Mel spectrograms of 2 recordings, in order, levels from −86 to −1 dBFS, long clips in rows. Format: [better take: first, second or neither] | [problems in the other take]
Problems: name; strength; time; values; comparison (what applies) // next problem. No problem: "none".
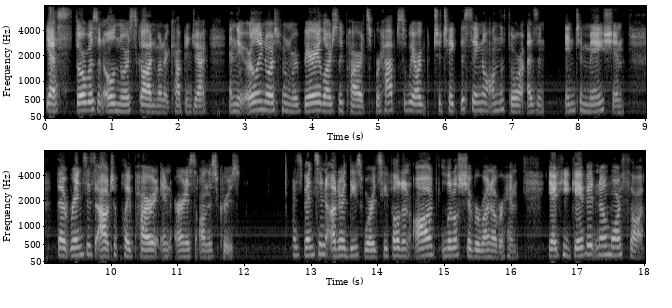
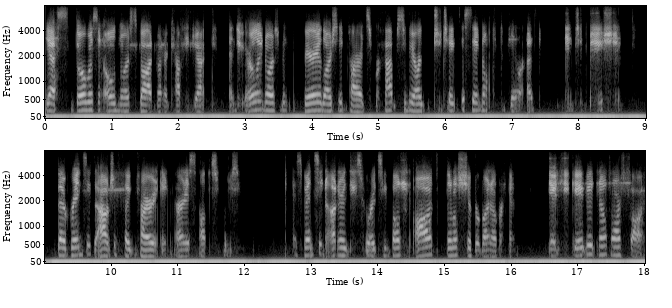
first | noise reduction (neural diffusion model UNIVERSE++)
